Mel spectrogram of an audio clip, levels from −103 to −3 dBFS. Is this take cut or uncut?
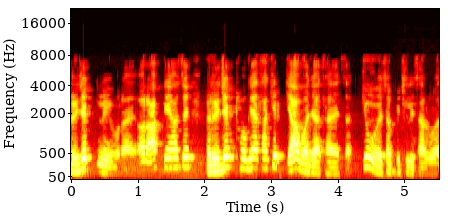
uncut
